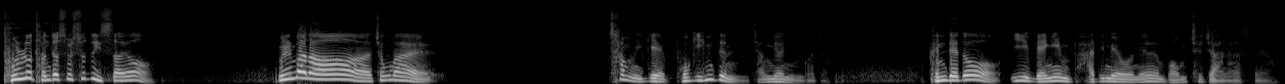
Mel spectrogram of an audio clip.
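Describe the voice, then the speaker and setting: Children's preacher, high lively voice, mellow tone, dry close sound. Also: male voice, unhurried, pauses often, no echo. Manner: animated, asking the children questions. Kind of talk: storytelling sermon for children.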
